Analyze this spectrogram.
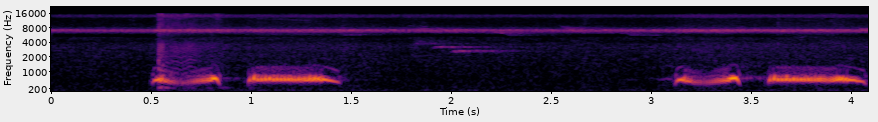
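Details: Spotted dove lure call from a molting, unpaired decoy bird. Two phrases about two and a half seconds apart, each a wavering coo then a longer burry coo, with a faint thin high note in the gap.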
